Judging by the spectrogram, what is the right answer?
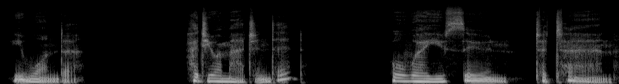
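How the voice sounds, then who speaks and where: A very low-pitched female narrator of a dark fantasy game, with a heavily gravelled, creaking voice and a slow pace. She is solemn and brooding, drawing out the suspense. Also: no echo, studio quality, full character voice. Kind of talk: scripted dramatic second-person fantasy game narration.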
